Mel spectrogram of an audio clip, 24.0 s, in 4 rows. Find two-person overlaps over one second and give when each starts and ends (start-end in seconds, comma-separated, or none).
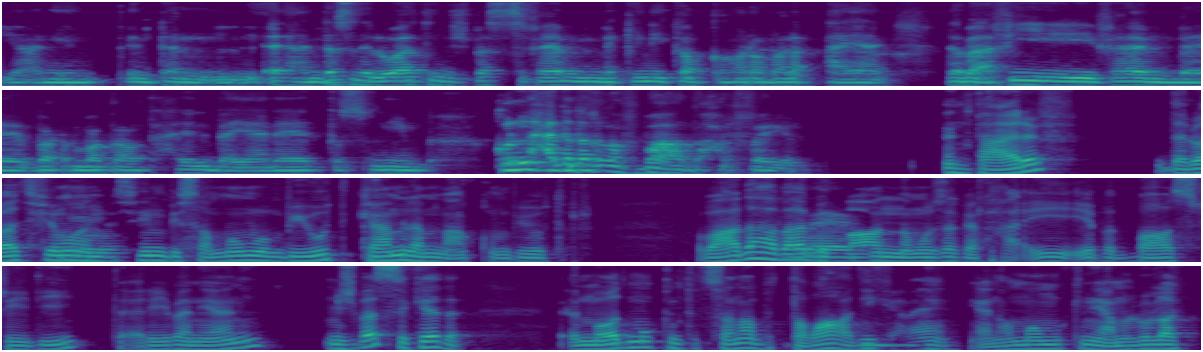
none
